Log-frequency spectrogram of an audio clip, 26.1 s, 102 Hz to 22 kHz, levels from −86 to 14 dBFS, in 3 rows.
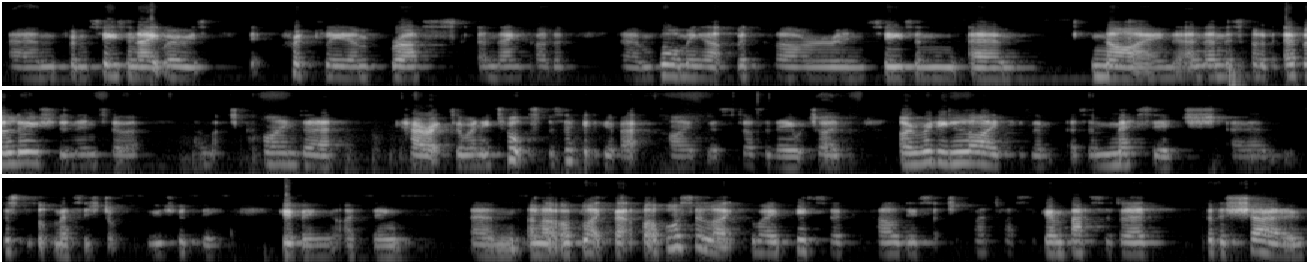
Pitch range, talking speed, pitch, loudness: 175-235 Hz, 205 wpm, 185 Hz, -20 LUFS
